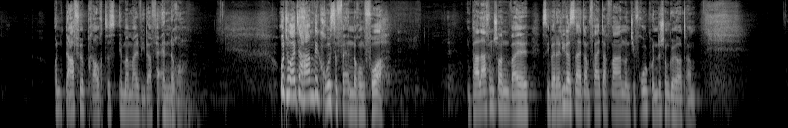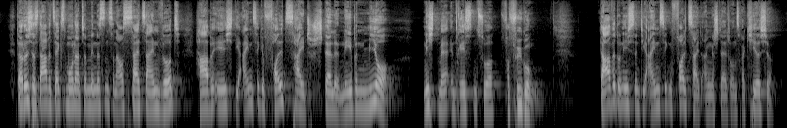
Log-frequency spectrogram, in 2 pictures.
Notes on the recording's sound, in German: Zeal Church Dresden. Audiomitschnitt der Predigt.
